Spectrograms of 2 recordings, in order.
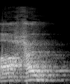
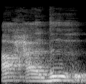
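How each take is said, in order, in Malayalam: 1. അവസാന d പരന്ന്, തട്ടലില്ലാതെയാണ് ഉച്ചരിക്കുന്നത്. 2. അവസാന d വ്യക്തമായ തട്ടലോടെയാണ് പുറത്തുവിടുന്നത്. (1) "എന്നാണോ നമ്മൾ ഓതാറുള്ളത്? അല്ല" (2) "ദ് എന്ന് വെളിവാക്കി"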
